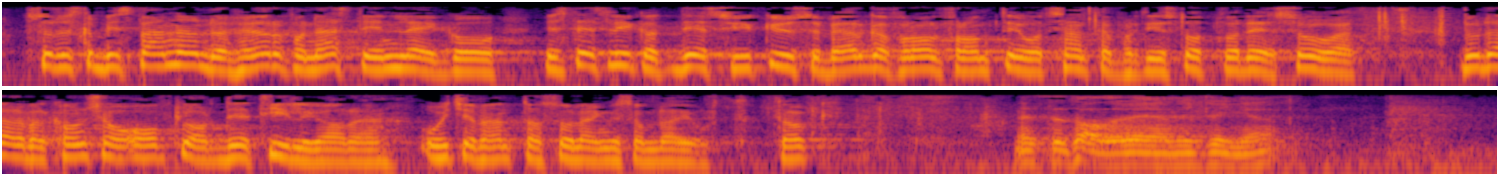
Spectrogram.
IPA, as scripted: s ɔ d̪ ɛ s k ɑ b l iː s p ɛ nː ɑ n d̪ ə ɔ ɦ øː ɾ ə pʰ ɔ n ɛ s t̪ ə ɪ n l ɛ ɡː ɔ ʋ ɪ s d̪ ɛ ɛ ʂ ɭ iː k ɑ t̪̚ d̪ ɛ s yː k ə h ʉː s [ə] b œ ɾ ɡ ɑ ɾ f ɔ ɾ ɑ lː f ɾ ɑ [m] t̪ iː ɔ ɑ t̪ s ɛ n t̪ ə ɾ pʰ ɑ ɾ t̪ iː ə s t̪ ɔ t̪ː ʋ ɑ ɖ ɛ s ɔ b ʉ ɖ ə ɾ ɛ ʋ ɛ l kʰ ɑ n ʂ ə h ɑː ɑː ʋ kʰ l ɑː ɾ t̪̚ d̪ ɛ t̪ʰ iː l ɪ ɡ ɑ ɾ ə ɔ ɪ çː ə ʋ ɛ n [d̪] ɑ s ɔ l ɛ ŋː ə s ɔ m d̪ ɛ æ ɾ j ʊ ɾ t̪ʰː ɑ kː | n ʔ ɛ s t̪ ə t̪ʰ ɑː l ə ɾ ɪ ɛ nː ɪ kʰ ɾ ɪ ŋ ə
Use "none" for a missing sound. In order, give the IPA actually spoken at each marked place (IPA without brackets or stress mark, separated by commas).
ə, m, t̪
